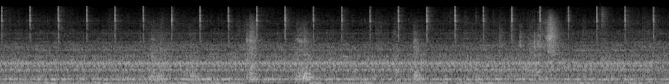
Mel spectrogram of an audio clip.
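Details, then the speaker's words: Propane shop heater modified with a fan dimmer and propane regulator, gas turned low: crisp, even piezo igniter ticking about four per second over the steady burner and fan roar; the igniter now clicks continuously. "you can still hear that clicking from the piezo but that piezo will be on all the time now"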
